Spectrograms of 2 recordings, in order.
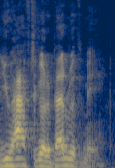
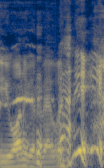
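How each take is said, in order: First: Said in the usual way. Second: "You wanna go to bed with me?" with a rise on "me", laughing; asked as a question. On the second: Shown as a demonstration. Corrected wording for his companion, "You wanna go to bed with me?" as a laughing question. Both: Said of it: "as opposed to".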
